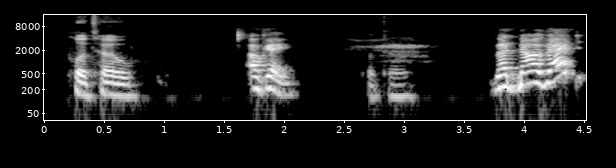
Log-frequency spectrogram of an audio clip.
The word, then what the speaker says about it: Plato: Plato. How would you pronounce that? Plateau.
